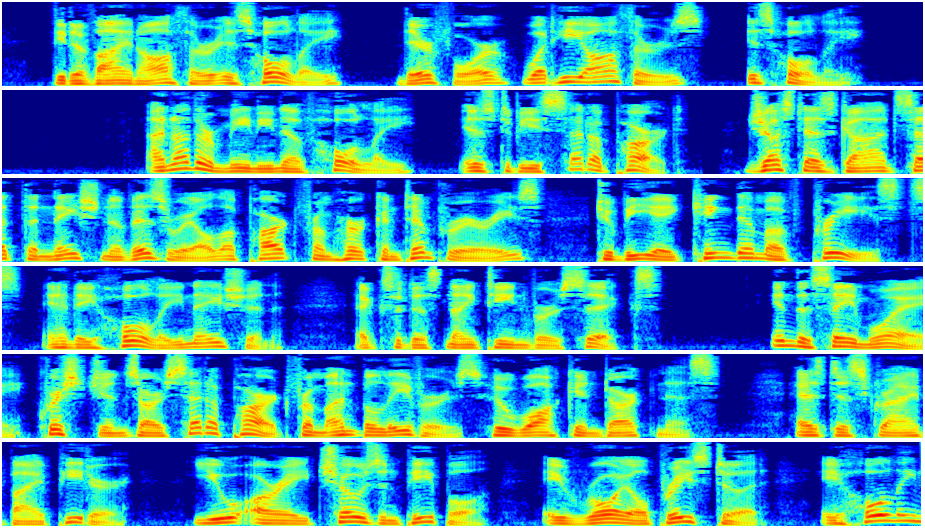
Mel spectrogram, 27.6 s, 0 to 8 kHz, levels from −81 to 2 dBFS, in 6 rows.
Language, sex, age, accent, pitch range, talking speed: English, male, 40-59, American, 100-130 Hz, 160 wpm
